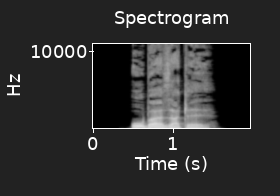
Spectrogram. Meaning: nut of a string instrument (support for strings at the head end)
- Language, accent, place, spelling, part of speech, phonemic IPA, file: German, Germany, Berlin, Obersattel, noun, /ˈoːbɐˌzatl̩/, De-Obersattel.ogg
